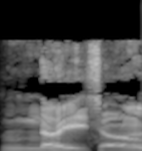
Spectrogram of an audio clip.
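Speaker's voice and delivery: slow, drawn-out grumpy question; surly giant's question; gruff grunt. A narrator's reading. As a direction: grunt it grudgingly. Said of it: "burknął Hagrid".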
